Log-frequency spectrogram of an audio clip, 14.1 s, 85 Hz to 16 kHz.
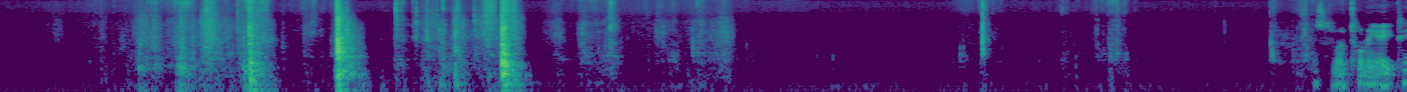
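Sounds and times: sneakers rustling and scraping: 1.0s - 3.2s, 10.6s - 11.4s.

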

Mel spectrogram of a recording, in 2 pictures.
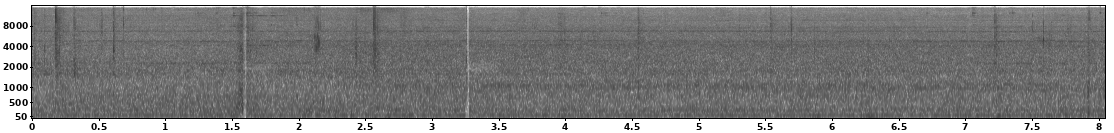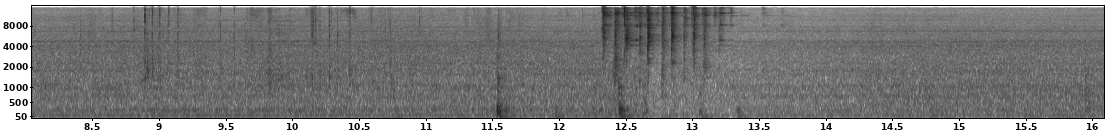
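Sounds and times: metallic jingling: 12.3s - 13.4s.

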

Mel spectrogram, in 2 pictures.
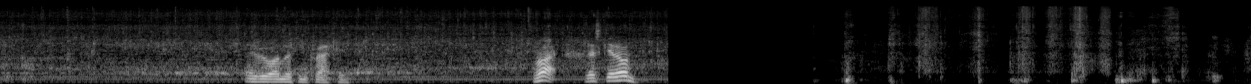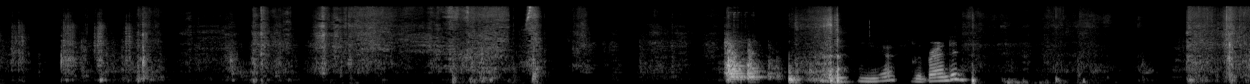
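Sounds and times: plastic wrap crinkling: 8.3s - 13.6s, 24.3s - 25.0s.

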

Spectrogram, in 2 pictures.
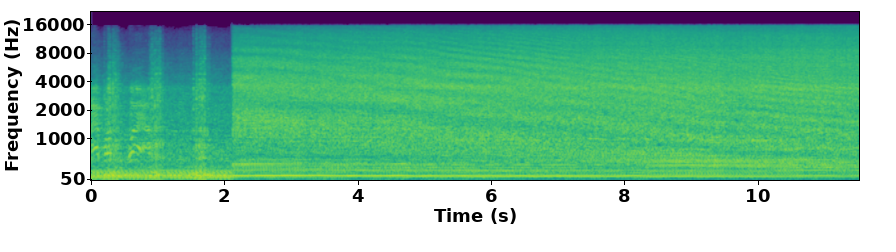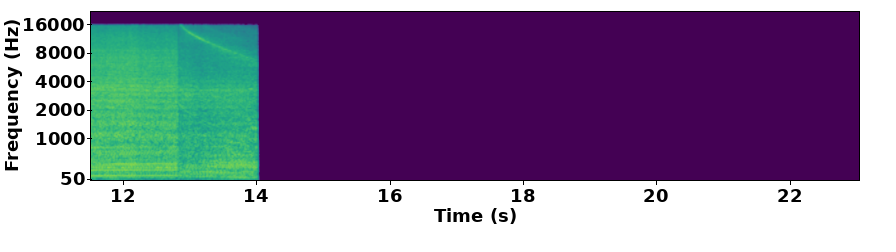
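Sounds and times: tractor diesel engine under load: 0.0s - 14.0s.

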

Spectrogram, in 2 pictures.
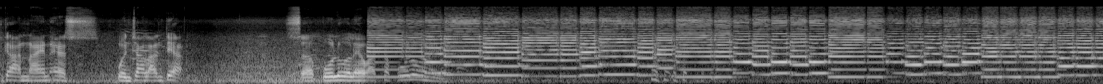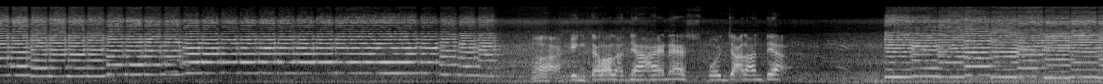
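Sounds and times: bus horn playing a tune: 3.6s - 16.3s, 19.8s - 22.0s.

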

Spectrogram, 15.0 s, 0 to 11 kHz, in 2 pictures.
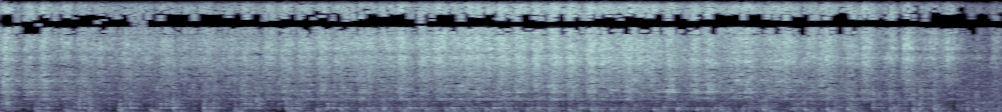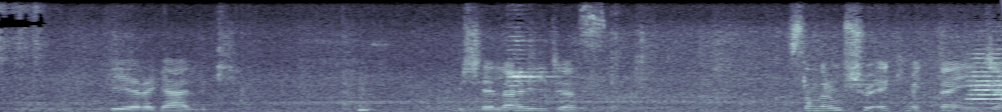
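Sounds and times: music with quick drumbeat: 0.0s - 7.3s
street noise: 0.0s - 15.0s.

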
